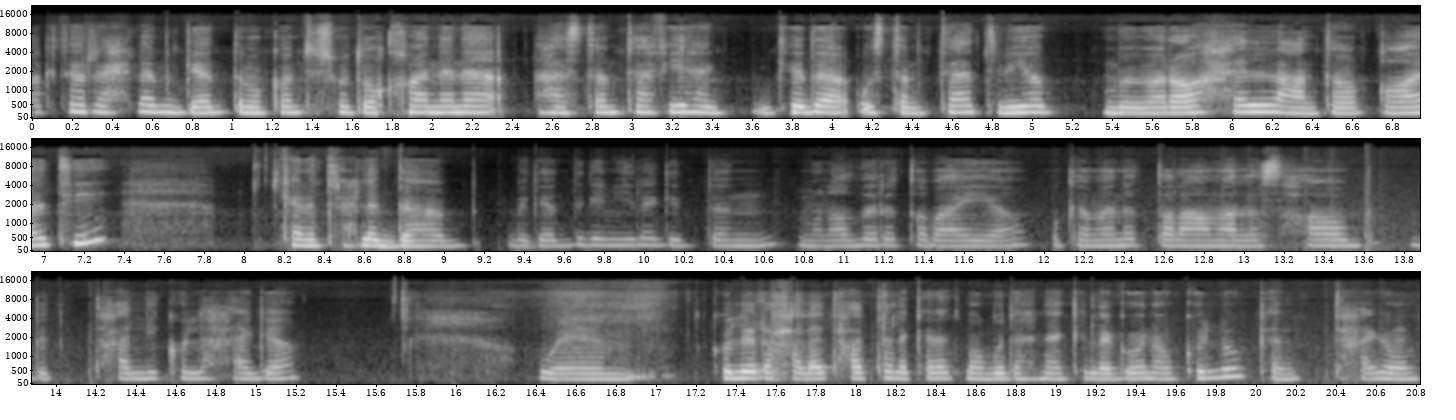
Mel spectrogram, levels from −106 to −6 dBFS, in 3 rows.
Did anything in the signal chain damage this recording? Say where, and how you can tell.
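Yes. The damage comes from call processing, as automatic gain rising. From 8.54 to 15.73 s the level creeps up by about 13 dB, and the room noise swells along with the speech. That shared swell marks it as gain applied after the microphone. The trigger is the talker moving back near 9.0 s, which drops the input by about 17 dB; the AGC then slowly compensates. A second rise starts at 18.15 s, just after "كل الرحلات", and runs to the end.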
